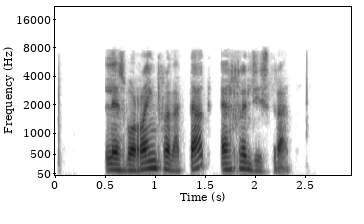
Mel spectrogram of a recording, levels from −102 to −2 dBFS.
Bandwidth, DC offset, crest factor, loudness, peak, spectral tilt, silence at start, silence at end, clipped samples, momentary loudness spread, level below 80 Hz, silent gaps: 7.8 kHz; under 0.1%; 18 dB; -21 LUFS; -4 dBFS; -6.5 dB/octave; 0.5 s; 0.65 s; under 0.1%; 11 LU; -62 dBFS; none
